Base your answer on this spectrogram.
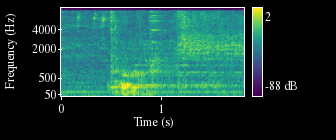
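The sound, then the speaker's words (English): Toilet flush: a sudden rush of water bursts in about half a second in and keeps gushing steadily to the end, with no voices. “Somebody flushed a baby down here.”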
